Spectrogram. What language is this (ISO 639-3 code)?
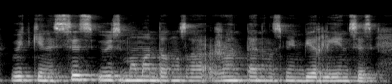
kaz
